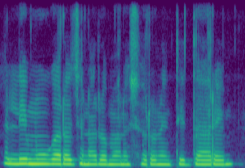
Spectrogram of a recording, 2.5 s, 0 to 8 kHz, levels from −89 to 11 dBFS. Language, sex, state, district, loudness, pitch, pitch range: Kannada, female, Karnataka, Bidar, -12 LUFS, 205 Hz, 200-220 Hz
